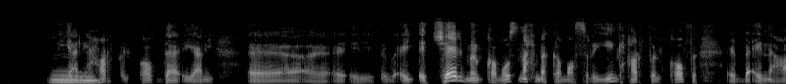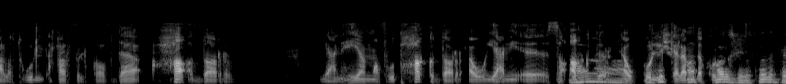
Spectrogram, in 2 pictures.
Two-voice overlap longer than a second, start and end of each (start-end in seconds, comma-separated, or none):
13.6-15.1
